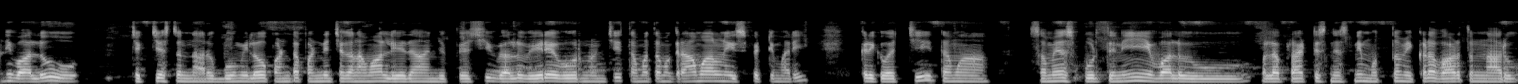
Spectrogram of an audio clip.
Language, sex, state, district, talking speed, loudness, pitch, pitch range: Telugu, male, Telangana, Karimnagar, 125 wpm, -17 LUFS, 140 Hz, 140-150 Hz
